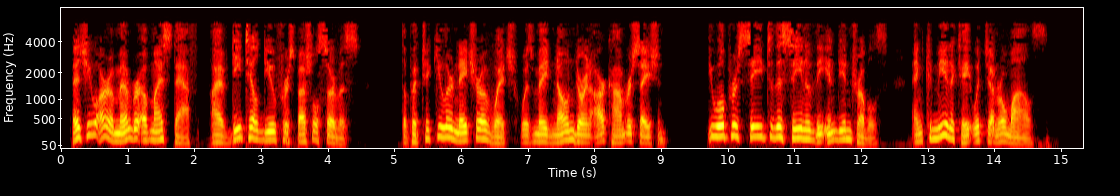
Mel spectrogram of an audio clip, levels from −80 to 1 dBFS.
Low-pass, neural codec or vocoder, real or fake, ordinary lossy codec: 7.2 kHz; codec, 16 kHz, 0.5 kbps, X-Codec, WavLM features, trained on Multilingual LibriSpeech; fake; MP3, 24 kbps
